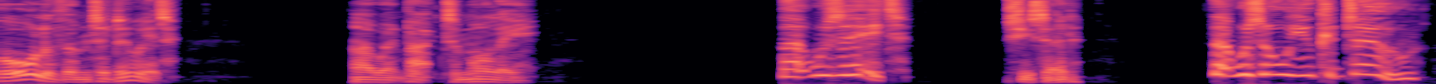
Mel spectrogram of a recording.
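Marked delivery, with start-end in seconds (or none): 3.9-4.5 higher, concerned woman; doubtful, uneasy question; Molly voice. A narrator's reading. Molly disappointed. 6.0-7.1 higher, concerned woman; doubtful, uneasy question; Molly voice. A narrator's reading. Molly reproachful.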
